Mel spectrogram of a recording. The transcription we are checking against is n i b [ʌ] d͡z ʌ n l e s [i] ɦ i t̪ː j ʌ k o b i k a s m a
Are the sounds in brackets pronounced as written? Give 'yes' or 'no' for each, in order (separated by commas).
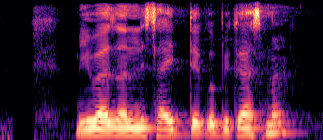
no, no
